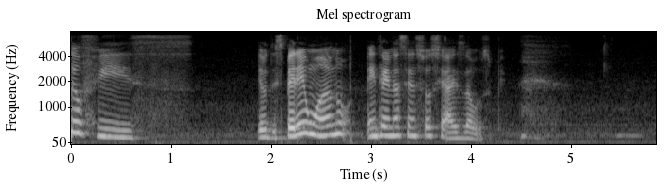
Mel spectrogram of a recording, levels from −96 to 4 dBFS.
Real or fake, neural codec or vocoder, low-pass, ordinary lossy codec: real; none; 7.2 kHz; none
